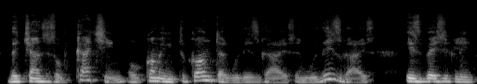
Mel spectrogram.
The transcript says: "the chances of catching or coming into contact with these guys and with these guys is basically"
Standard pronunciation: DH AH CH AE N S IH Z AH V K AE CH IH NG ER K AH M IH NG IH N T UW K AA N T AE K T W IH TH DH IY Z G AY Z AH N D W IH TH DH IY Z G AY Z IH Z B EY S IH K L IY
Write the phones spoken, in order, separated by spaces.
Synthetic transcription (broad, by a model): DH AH CH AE N S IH S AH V K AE CH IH NG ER K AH M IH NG IH N T UW K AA N T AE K T W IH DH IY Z G AY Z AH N W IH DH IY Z G AY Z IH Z B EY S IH K L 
